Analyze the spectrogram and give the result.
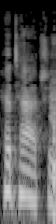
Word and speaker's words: Hitachi: Hitachi.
